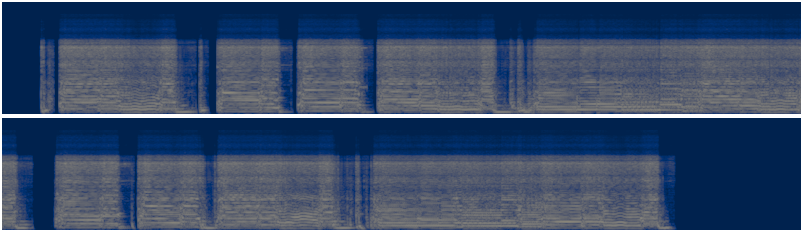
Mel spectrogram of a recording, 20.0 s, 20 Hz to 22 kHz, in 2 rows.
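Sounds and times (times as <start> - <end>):
layered heavy Les Paul electric guitar: 0.5 - 18.4.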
